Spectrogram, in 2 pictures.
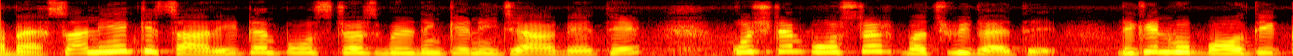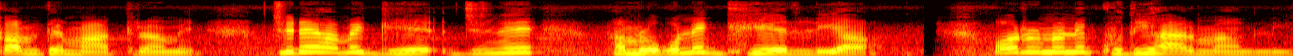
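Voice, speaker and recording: A man puts on a cartoonish character voice. His pitch sits high. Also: moderate pace. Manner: cheerful, polite.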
